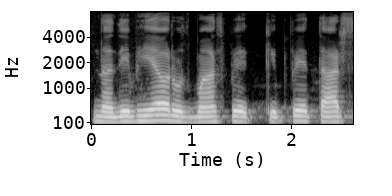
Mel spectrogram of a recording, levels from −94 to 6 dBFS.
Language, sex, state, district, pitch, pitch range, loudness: Hindi, male, Haryana, Jhajjar, 130 Hz, 125-135 Hz, -14 LUFS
